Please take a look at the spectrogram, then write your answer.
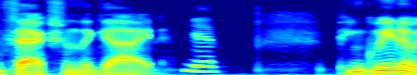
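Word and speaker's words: pingüino: Pinguino is stressed on the gu syllable, but it still needs the diaeresis to show the U isn't silent.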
